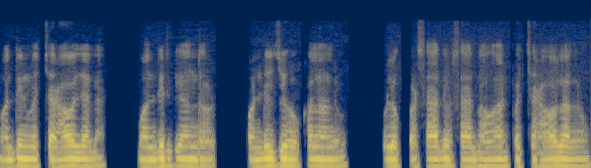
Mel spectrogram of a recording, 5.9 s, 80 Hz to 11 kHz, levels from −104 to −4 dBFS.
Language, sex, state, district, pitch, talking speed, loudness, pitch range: Bhojpuri, male, Bihar, Saran, 105 Hz, 180 wpm, -23 LUFS, 100-105 Hz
